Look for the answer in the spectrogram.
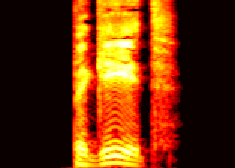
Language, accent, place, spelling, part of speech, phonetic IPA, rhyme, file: German, Germany, Berlin, begeht, verb, [bəˈɡeːt], -eːt, De-begeht.ogg
- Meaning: inflection of begehen: 1. third-person singular present 2. second-person plural present 3. plural imperative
